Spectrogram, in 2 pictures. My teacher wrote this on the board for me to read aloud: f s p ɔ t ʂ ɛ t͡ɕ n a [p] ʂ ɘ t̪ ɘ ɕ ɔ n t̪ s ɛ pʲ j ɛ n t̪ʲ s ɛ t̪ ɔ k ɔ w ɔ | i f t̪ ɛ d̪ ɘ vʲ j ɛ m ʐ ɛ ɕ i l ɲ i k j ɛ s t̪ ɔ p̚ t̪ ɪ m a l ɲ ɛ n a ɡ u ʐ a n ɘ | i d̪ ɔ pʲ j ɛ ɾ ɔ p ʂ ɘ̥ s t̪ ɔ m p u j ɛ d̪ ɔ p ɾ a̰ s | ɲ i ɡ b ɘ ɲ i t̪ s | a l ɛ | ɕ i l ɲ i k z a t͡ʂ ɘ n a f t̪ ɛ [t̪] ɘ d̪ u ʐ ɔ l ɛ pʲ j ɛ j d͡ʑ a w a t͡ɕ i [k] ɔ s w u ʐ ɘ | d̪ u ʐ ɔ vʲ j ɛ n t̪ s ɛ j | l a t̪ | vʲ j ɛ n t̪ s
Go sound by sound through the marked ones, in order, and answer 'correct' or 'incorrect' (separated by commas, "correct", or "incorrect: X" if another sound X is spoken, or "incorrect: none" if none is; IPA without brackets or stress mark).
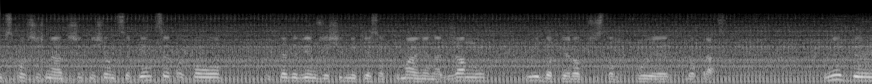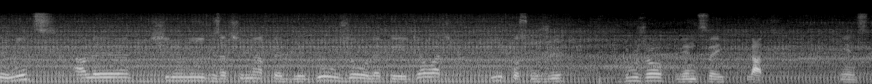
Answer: incorrect: t, incorrect: d̪, incorrect: p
